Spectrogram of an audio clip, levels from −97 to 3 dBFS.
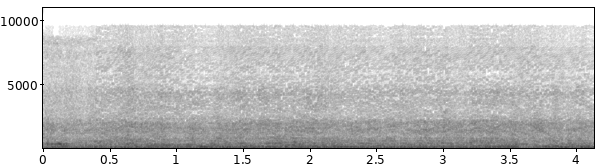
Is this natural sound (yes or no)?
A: no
